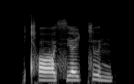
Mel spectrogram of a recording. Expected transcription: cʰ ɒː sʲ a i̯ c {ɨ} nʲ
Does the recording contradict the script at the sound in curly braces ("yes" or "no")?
no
